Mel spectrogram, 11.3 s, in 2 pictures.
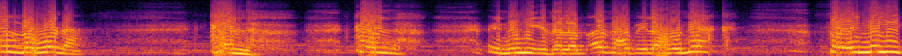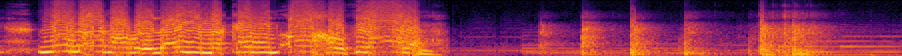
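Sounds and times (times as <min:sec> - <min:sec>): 
speech: 0:00.3 - 0:00.6, 0:01.4 - 0:04.6, 0:05.2 - 0:09.4
door slamming: 0:09.0 - 0:11.0.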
